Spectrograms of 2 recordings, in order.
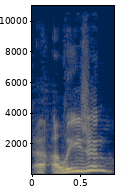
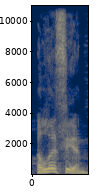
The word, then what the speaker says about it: Elysian: Is it Alleian? Elyian.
